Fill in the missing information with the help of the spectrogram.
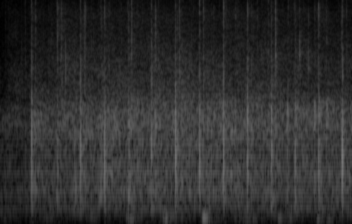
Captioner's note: audience applauding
